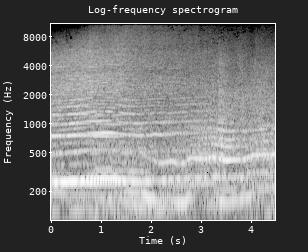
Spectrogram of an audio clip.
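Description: Race car engines roar at Bathurst in the Assetto Corsa racing game, a steady loud whine that holds through the whole stretch with a slight dip and rise in pitch, with no talk over it.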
